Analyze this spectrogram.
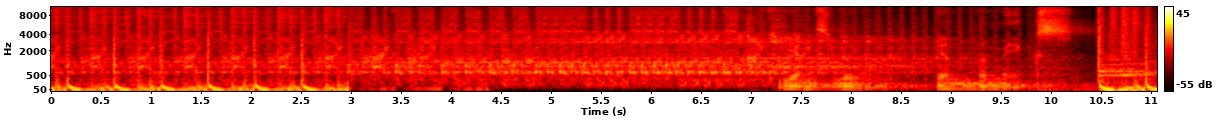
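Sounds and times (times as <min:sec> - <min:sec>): bass: 0:00.0 - 0:03.0, 0:07.3 - 0:11.0.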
